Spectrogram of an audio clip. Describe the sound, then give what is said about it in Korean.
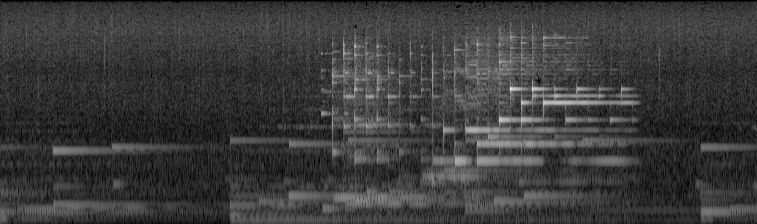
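A mobile phone ringtone, ringing several times for a while: a bright, tinkling melody plays in repeated bursts over a steady, sustained musical drone, growing louder and busier in the middle before fading back to the background tones. “한동안 벨소리가 여러 차례 울렸었고 억지로 눈을 뜨게 되었다.”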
